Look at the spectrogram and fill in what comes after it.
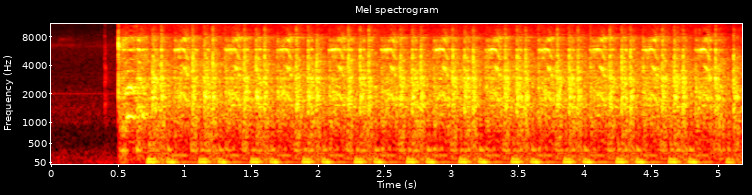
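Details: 2019 Ducati Panigale V4 S cold start after about a week sitting: starter grinds steadily with rhythmic low pulses for about five seconds, then stops without catching; intermittent cold hard-start, cause never found, avoided by keeping battery charger connected.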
